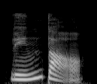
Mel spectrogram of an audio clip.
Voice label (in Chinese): "领导", Chinese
